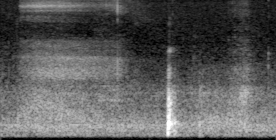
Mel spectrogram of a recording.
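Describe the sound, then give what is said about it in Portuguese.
A single sharp hiccup from a man hiccuping while smoking pops out near the middle, short, over a quiet background hiss with faint breathing and no talking. “Cara, eu dei soluço enquanto eu tô fumando.”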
